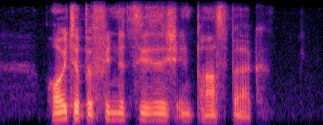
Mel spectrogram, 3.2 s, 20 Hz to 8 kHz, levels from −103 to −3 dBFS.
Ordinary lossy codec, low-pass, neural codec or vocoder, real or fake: Opus, 32 kbps; 7.2 kHz; none; real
